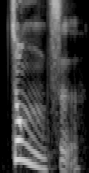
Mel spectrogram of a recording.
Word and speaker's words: 粽子: So sorry, how do you say it in Mandarin? 粽子.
